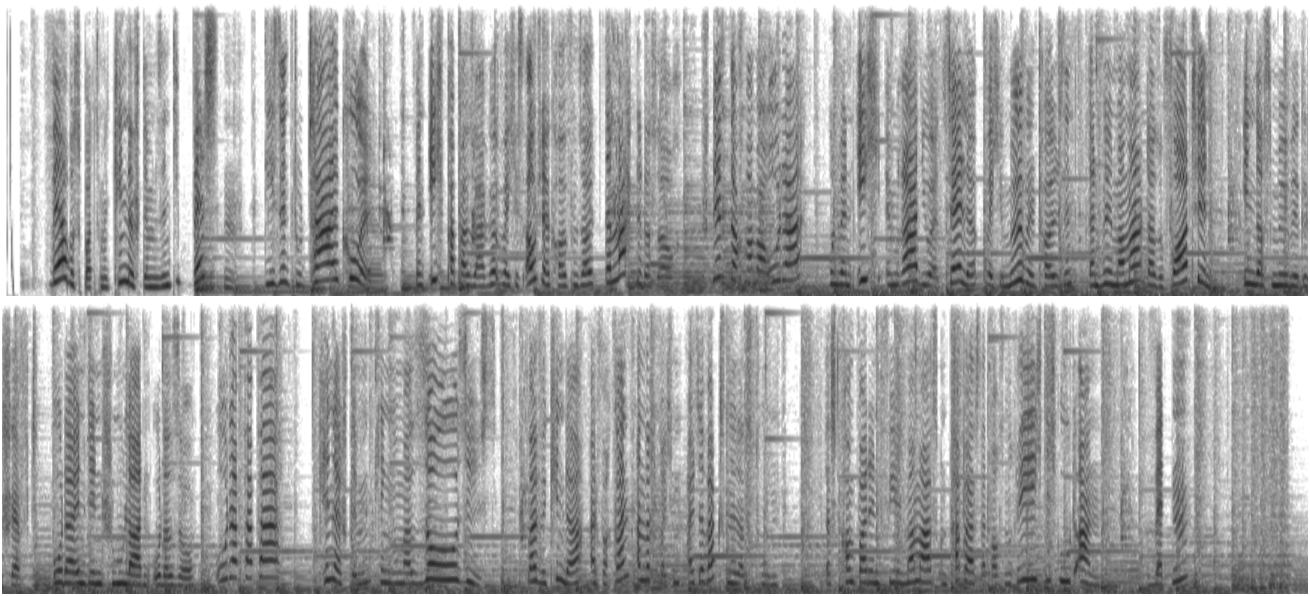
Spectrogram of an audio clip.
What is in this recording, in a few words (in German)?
Werbung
